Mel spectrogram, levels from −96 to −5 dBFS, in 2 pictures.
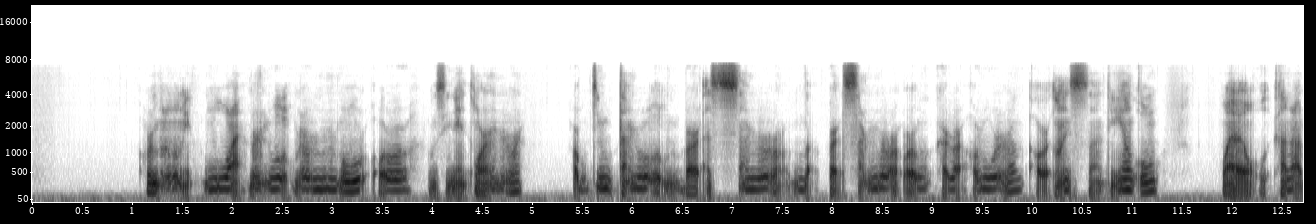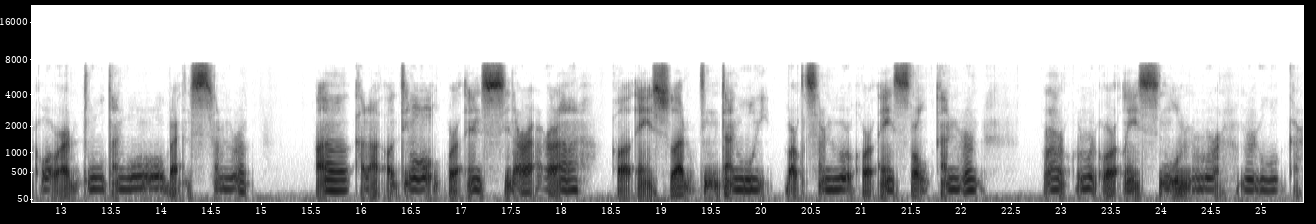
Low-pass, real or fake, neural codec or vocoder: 7.2 kHz; fake; autoencoder, 22.05 kHz, a latent of 192 numbers a frame, VITS, trained on many speakers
